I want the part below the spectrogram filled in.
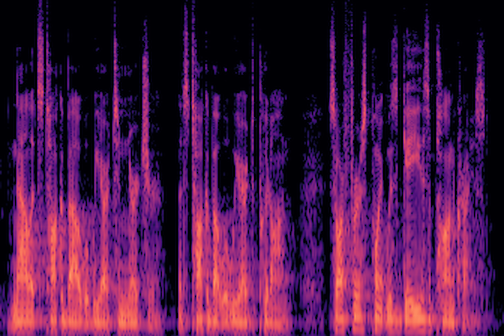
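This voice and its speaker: A man's very deep, low pitch at a fairly quick pace, fairly even in intonation, with audible room echo. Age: 30s. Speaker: pastor. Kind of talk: sermon.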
